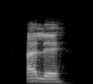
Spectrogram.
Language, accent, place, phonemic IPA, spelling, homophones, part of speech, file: French, France, Lyon, /a.lɛ/, allait, aller / allé / allée / allés / allées / allais, verb, LL-Q150 (fra)-allait.wav
- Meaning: third-person singular imperfect indicative of aller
